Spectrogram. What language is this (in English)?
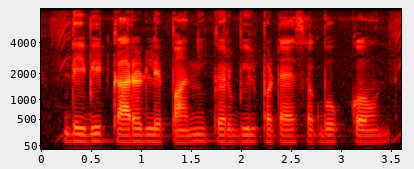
Chhattisgarhi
